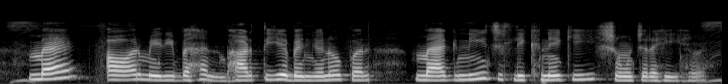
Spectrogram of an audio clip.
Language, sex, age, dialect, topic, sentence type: Hindi, female, 18-24, Hindustani Malvi Khadi Boli, banking, statement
